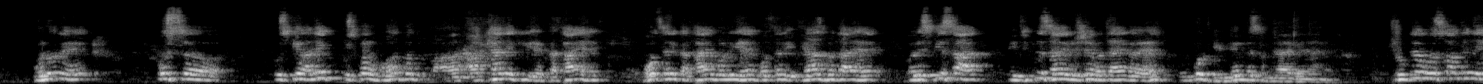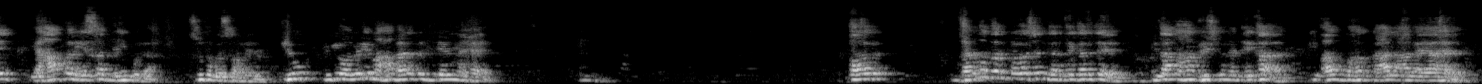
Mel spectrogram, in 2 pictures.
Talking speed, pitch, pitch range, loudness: 150 wpm, 220 Hz, 200-240 Hz, -20 LUFS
